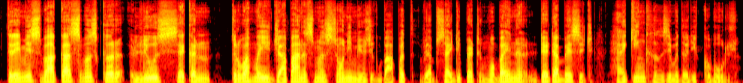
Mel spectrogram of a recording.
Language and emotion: Kashmiri, neutral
